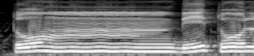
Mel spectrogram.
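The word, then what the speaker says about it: تُنْبِتُ: Kemudian tumbitul ardu pada lafal tumbitu di sini ada nun sukun bertemu dengan ba. Apabila ada nun sukun bertemu dengan huruf ba ya, maka kita namakan dengan iqlab, yaitu cara membacanya adalah suara nunnya diganti dengan suara mim.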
